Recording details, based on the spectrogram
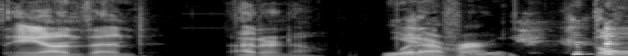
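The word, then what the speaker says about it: Aeon's End: feel like people say Aon's end sometimes. I say Aon's End. Yeah, like aon like well right there's Eon Flux and it's about the same way as Aon's End.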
